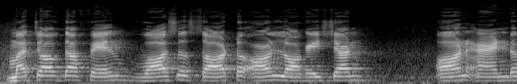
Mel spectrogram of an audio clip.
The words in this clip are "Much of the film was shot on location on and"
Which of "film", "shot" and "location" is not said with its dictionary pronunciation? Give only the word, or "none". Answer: shot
